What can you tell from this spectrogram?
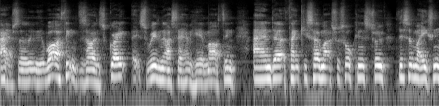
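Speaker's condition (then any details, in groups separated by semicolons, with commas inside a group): ALS; speech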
